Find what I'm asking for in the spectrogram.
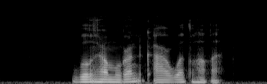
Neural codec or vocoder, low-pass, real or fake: autoencoder, 22.05 kHz, a latent of 192 numbers a frame, VITS, trained on many speakers; 9.9 kHz; fake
